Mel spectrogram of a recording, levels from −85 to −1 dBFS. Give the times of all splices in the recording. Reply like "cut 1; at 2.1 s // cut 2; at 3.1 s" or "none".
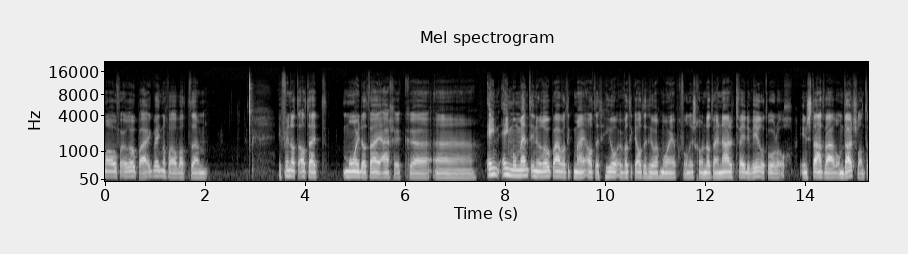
cut 1; at 7.6 s // cut 2; at 13.8 s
